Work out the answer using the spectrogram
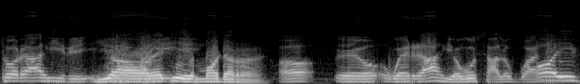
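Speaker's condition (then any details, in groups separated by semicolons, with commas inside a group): No condition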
